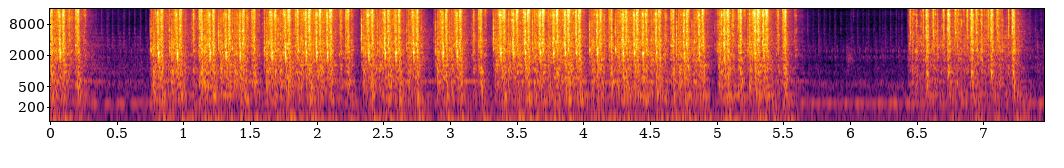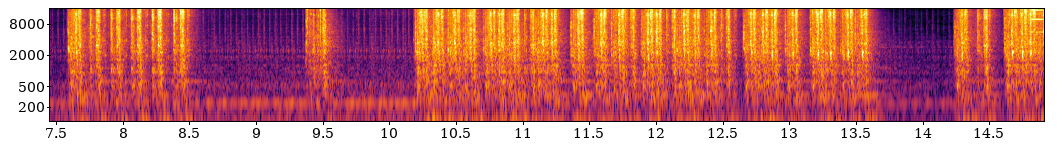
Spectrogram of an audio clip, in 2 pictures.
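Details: 1979 IBM Selectric II (non-correcting) typewriter, restored after a miswired plug, cleaning, flushing and lubrication: rapid crisp clacks in quick bursts with brief pauses, even strikes throughout; normal typing.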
